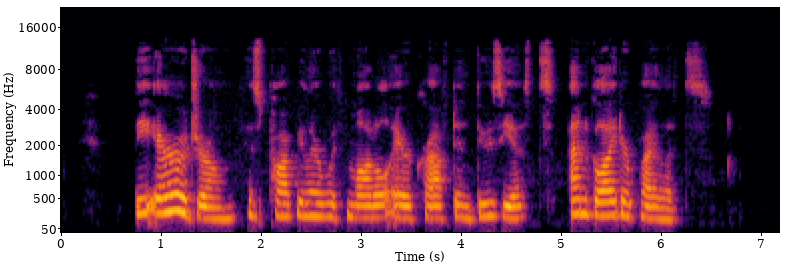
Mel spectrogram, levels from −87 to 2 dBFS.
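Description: The speech recording has no audible technical faults anywhere in its signal.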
